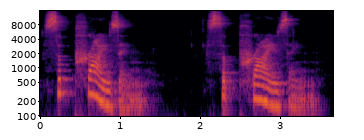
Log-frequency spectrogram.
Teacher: the word consists of three syllables now but the stress has not changed it's still in the middle here on pry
